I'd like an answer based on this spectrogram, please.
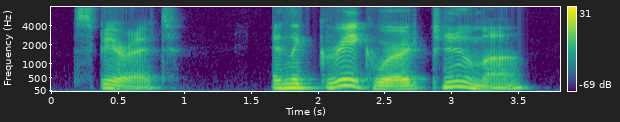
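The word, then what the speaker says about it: pneuma: and W and spirit in the Greek word puma pronounce the P Puma is also the word for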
